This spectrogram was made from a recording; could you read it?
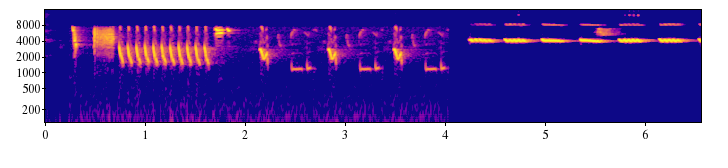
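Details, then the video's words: Long-tailed shrike, a tutor song with 'tembakan' style phrases: a rapid buzzy trill, then sharp downslurred chips, then a run of clear high whistled notes repeated about every third of a second. "Masteran Cendet Tembakan Unik"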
